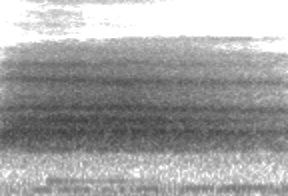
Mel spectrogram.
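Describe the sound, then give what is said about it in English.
A deep cleansing breath, drawn in through the nose and let out through the mouth, heard as one long, steady airy rush that tapers off softly at the end. “Let's first take a cleansing breath in through your nose, out your mouth.”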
